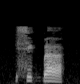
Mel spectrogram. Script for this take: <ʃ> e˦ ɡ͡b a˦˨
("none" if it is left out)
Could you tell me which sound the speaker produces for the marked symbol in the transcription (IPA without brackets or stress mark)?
s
